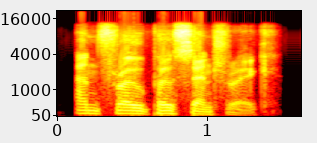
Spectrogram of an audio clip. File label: "anthropocentric", British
